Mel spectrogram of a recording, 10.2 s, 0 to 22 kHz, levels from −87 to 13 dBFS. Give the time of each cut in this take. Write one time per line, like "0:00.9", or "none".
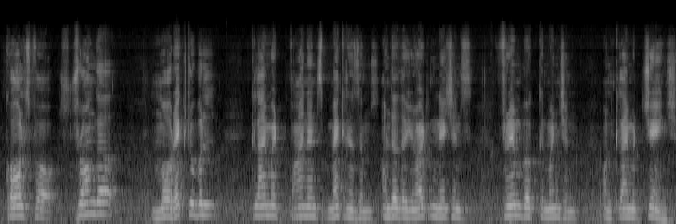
0:04.3
0:05.6

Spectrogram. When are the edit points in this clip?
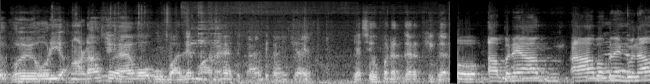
0:04.6

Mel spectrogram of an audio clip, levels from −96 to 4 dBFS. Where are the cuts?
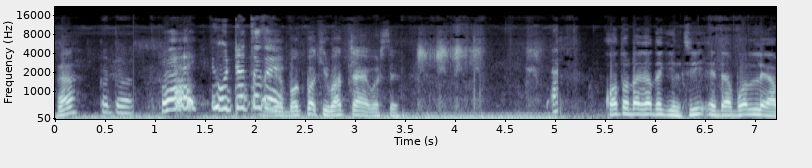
0:00.8
0:05.1

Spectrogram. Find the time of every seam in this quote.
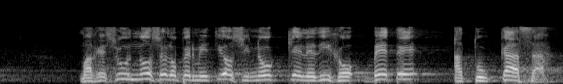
0:04.7

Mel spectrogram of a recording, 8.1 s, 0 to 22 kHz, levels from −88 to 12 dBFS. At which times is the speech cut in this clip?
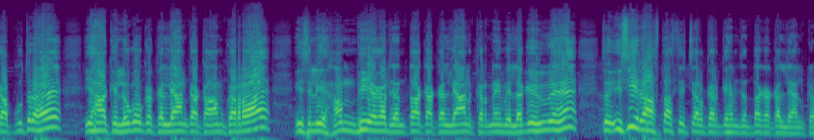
none

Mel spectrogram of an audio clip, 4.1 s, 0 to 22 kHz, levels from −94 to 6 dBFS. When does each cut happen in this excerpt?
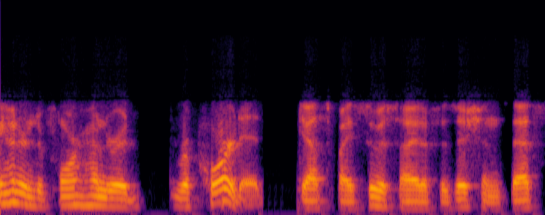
0:01.2
0:02.1

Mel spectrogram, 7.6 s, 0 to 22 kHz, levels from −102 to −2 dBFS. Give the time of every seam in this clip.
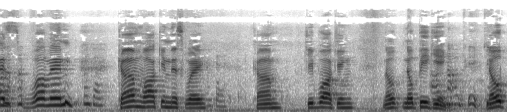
none

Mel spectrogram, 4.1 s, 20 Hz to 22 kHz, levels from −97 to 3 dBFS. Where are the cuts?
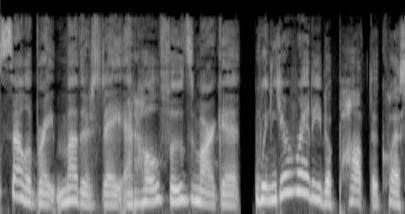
0:02.4

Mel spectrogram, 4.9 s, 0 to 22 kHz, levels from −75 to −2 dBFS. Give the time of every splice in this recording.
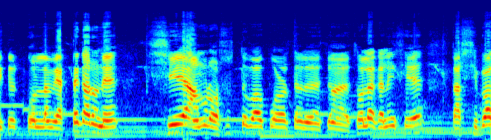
none

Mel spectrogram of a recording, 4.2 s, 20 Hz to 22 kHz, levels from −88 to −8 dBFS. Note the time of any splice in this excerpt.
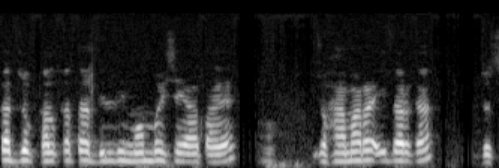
none

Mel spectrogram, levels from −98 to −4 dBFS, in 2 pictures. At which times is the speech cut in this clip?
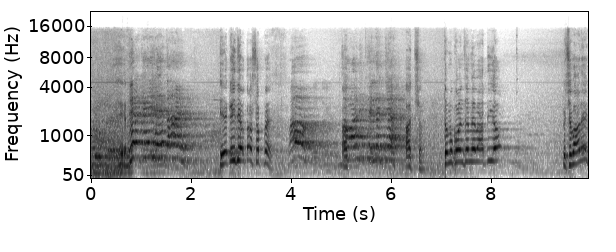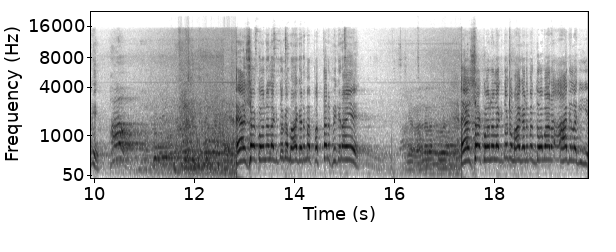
0:12.6

